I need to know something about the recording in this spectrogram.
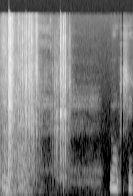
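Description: A plastic compartment storage box handled and opened, the small metal scrapbooking embellishments inside rattling and clinking, with a sharp click about a second in.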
